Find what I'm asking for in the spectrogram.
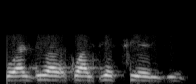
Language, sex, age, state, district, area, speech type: Urdu, female, 30-45, Uttar Pradesh, Ghaziabad, rural, conversation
